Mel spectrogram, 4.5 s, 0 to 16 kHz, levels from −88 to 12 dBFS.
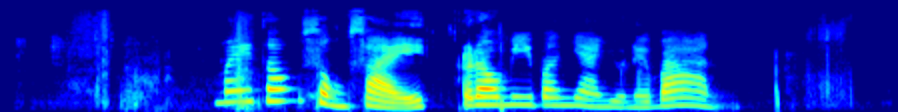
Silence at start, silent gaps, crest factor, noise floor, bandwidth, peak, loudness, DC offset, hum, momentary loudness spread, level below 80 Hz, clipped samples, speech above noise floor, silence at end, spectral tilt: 1.1 s; none; 20 dB; -63 dBFS; 11.5 kHz; -8 dBFS; -28 LUFS; under 0.1%; none; 12 LU; -80 dBFS; under 0.1%; 36 dB; 0.9 s; -5 dB/octave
